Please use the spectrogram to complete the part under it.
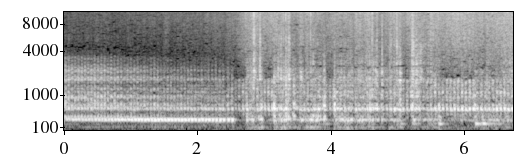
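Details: Mating behaviour of the leafhopper Aphrodes makarovi: a smooth low humming tone for about two and a half seconds, giving way to irregular crackling pulses over a fainter continuing drone.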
